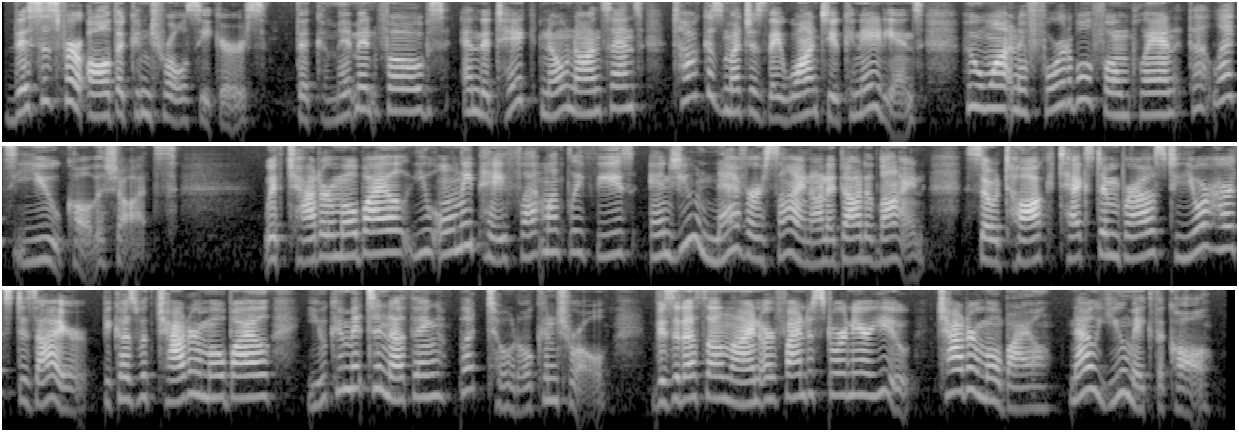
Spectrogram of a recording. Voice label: Canadian accent Commercial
